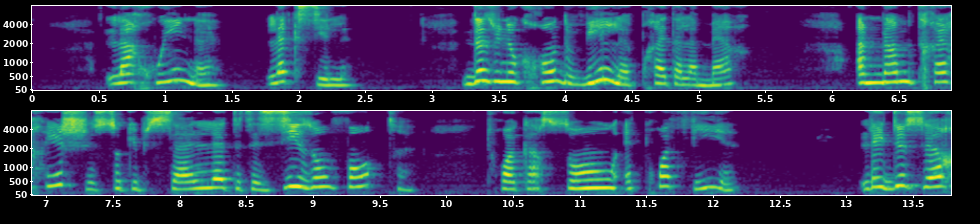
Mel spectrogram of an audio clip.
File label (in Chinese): 法语－有声读物／绘本; 美女与野兽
